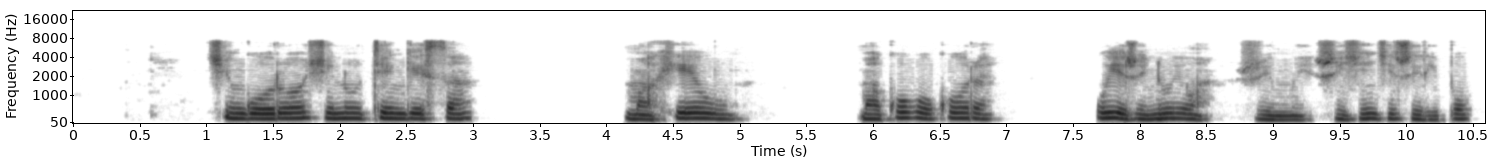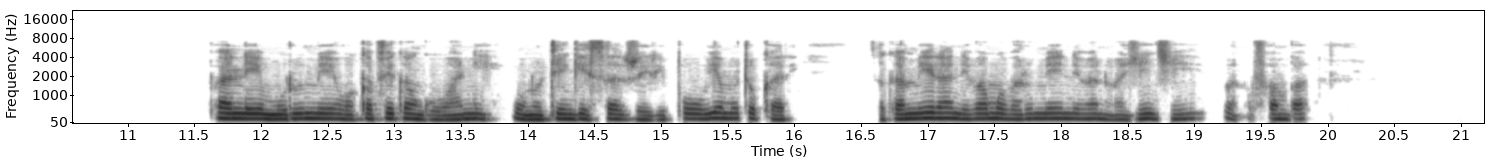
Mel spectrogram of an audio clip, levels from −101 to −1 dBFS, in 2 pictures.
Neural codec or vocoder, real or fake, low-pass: none; real; 7.2 kHz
